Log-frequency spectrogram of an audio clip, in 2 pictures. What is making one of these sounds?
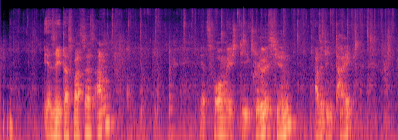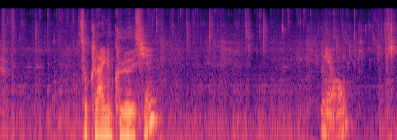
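A middle-aged man talks close by with animation.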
